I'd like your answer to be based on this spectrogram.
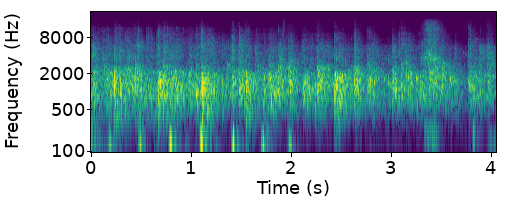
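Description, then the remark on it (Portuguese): An audience at a worship service applauds in honour of God, many hands clapping together in a dense, bright wash of sound, with a few sharper individual claps standing out in a loose rhythm. “Você pode dar uma salva de palmas ao único que é digno.”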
